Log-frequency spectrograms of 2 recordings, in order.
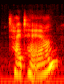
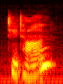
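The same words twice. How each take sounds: First: It is pronounced the plain English way. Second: It is pronounced the French way.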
